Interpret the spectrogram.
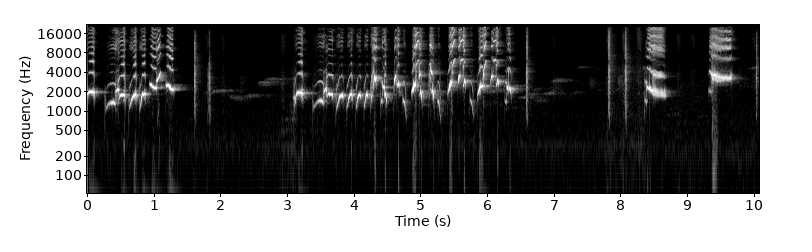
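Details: A murai batu (white-rumped shama) song to lure a response from other shamas: fast tumbling runs of sweet, swooping whistles, then a pause and two short harsh buzzy notes.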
